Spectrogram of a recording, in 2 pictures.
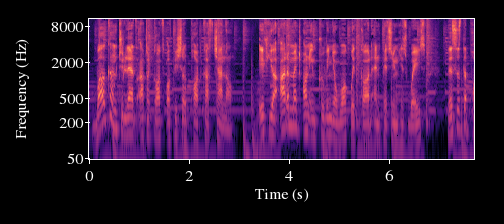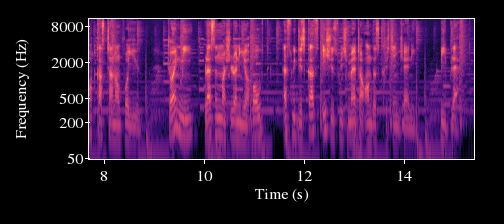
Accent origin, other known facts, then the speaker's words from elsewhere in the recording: township next to Polokwane, Limpopo, South Africa; from limpopo in a township called Filbahomu next to Polokwane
